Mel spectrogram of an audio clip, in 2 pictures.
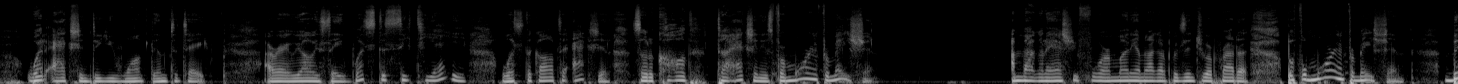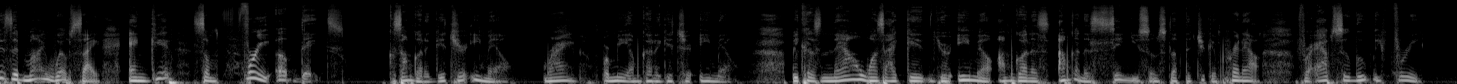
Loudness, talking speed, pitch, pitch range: -29 LUFS, 205 wpm, 160 Hz, 135-180 Hz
